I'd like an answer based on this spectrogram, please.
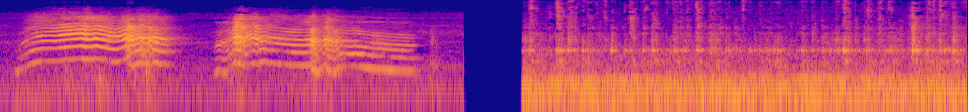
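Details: Pet cat giving two long, drawn-out meows, each wavering and falling at the end, with a short gap between them; a steady noisy rumble follows after a brief silence.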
